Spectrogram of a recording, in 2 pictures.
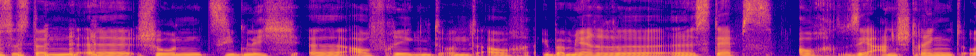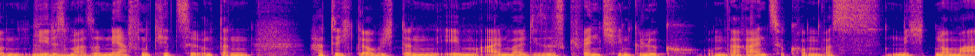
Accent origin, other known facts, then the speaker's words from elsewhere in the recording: Cologne, North Rhine-Westphalia, Germany; ich komme ja ursprünglich aus Köln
